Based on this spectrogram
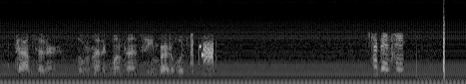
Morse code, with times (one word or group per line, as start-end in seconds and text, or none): none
